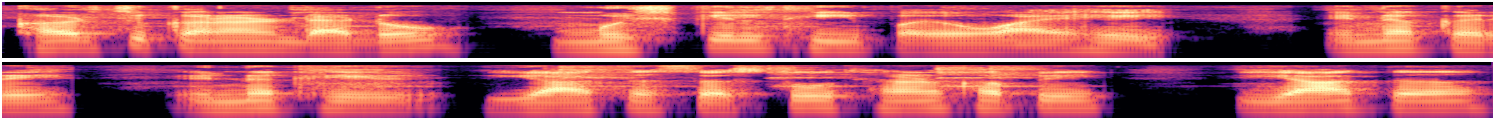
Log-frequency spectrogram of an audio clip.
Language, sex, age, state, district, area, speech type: Sindhi, male, 60+, Maharashtra, Mumbai Suburban, urban, spontaneous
